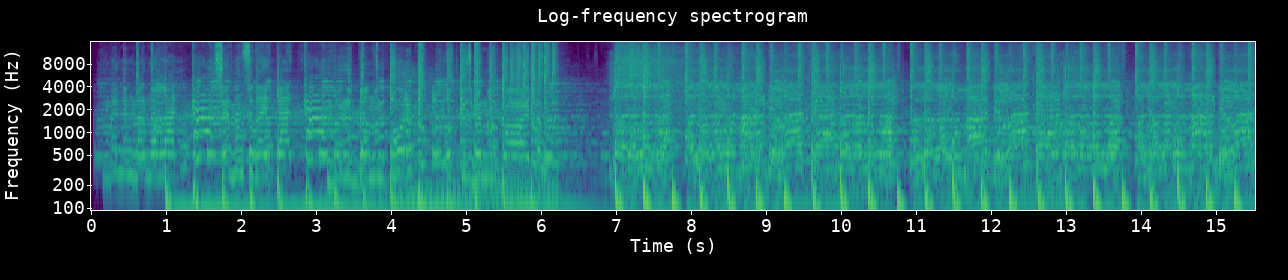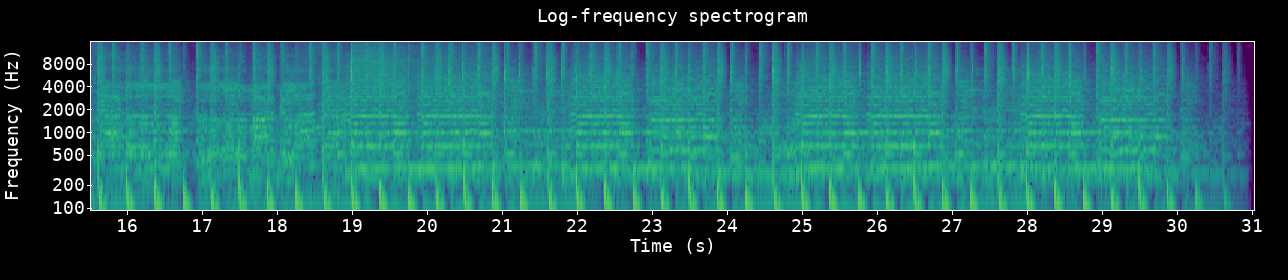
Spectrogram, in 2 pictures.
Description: • Качество: 320, Stereo
веселые
смешные
Песня от блогера на казахском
